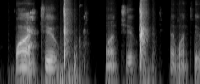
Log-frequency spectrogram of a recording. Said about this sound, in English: Your weak ass claps, Eugene. Is it really weak? What? No, it's fine. But it's like a, it was like a thud.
